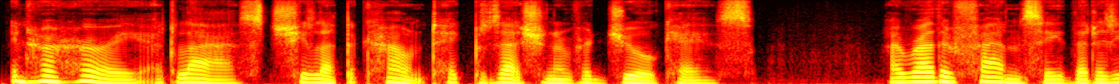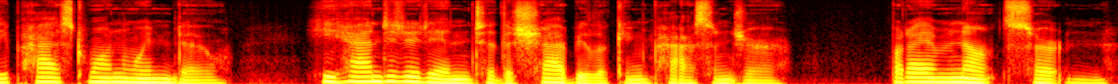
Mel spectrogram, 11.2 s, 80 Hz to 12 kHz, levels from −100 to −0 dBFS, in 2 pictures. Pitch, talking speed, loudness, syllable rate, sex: 150 Hz, 205 wpm, -18 LUFS, 5.4 syllables/s, female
